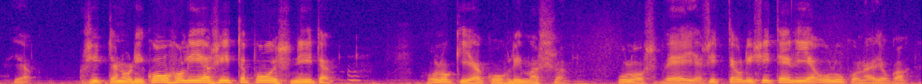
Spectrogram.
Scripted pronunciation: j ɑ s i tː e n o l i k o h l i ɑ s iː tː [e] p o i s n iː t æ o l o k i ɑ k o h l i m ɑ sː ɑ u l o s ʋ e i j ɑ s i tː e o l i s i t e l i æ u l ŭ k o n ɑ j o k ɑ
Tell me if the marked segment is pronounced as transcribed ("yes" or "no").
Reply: no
